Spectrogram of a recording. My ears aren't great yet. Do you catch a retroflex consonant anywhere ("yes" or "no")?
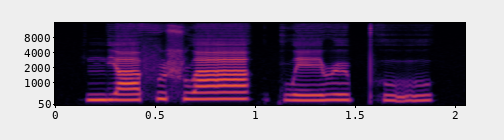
yes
